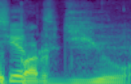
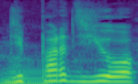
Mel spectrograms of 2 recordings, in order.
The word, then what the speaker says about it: Депардье: Депардье. – Она Депардье правильно да, произносит.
